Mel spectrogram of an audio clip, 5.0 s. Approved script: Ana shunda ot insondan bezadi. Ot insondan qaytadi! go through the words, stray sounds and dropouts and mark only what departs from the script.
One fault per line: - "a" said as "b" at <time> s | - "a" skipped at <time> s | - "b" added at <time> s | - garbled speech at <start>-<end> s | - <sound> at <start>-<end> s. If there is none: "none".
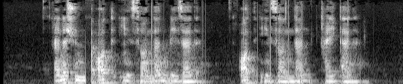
- dropout at 1.1-1.1 s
